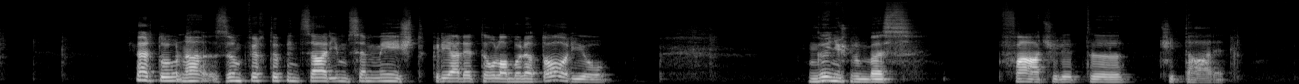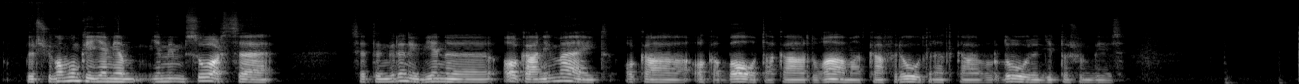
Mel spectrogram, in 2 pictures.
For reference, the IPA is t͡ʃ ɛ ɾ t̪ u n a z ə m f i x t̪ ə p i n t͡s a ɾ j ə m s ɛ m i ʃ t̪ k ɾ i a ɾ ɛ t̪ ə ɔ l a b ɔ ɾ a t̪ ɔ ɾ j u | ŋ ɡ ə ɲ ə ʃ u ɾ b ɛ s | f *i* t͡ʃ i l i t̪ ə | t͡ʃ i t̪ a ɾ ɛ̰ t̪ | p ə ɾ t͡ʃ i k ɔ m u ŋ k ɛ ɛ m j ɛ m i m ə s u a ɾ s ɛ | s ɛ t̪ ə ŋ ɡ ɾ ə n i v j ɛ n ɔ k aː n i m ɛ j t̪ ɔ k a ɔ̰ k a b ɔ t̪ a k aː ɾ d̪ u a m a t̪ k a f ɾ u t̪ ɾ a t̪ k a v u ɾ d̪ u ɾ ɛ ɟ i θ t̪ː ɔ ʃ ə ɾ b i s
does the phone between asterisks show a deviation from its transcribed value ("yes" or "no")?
yes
